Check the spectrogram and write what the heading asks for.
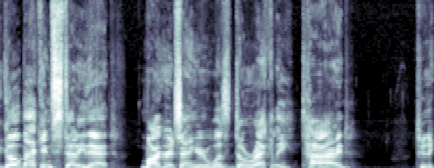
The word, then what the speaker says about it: Margaret Sanger: And I say her name wrong all the time. It's Margaret Sanger. Mm-hmm. Oh, I got it right that time. All right, Margaret Sanger.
